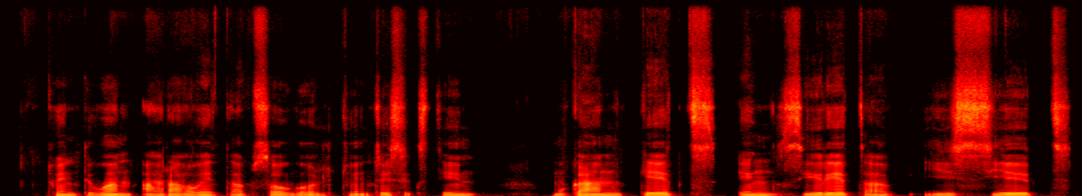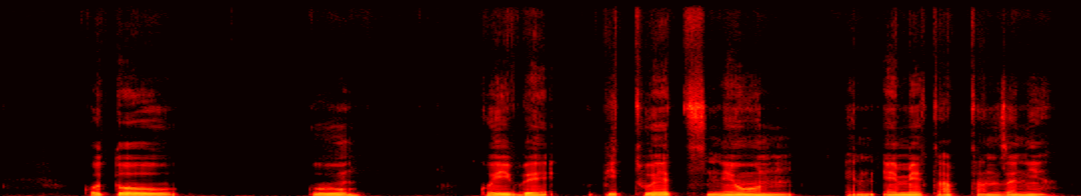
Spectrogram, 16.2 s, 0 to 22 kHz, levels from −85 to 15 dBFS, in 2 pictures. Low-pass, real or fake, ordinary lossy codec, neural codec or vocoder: none; fake; none; vocoder, 44.1 kHz, 128 mel bands, Pupu-Vocoder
